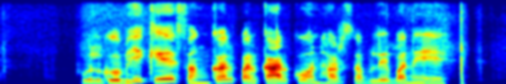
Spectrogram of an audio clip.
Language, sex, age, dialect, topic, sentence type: Chhattisgarhi, female, 25-30, Eastern, agriculture, question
